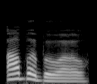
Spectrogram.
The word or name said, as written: Ababuo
